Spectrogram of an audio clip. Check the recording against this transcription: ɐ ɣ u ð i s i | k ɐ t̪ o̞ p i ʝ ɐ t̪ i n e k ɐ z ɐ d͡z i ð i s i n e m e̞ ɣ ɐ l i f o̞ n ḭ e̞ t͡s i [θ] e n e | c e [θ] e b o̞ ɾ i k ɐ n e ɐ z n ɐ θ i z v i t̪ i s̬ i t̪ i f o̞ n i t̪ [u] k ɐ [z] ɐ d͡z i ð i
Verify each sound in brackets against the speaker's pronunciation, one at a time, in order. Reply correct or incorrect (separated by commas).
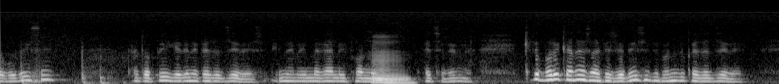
incorrect, incorrect, correct, correct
